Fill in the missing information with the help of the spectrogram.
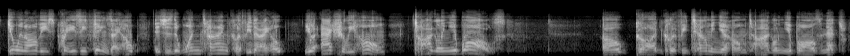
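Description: A man voicing a nagging, crude old grandmother leaving a voicemail for her grandson, shrill and repeating his name over and over. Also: bright, forceful tone, no room sound, exaggerated voice, low-quality recording. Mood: pleading. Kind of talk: comedy prank voicemail.

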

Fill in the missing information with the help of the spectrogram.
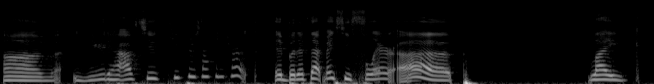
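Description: A woman in her twenties casually telling a babysitting story, animated, with slangy asides and frequent laughter. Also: fairly high pitch, slow pace. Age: 20s. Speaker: vlogger.

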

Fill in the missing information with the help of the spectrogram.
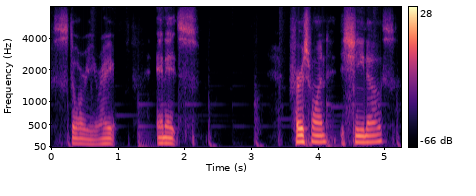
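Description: A young man co-hosting a casual podcast, talking in relaxed, slangy banter. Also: medium pitch, extremely slow, no room sound, faint music behind. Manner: laid-back slangy banter. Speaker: podcast co-host. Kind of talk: casual chat.

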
